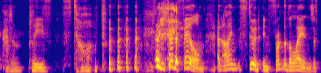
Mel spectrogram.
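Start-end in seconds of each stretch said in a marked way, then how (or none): 0.1-1.9 slow, drawn-out worn-down plea; pleading mum. Retold or imitated. Mum filming begs her poking son to stop, pleading. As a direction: imitate a mother at breaking point. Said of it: "her just being like".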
